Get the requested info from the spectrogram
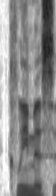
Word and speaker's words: CLIMAS: And Climas is spelled C-L-I-M-A-S or Climas.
